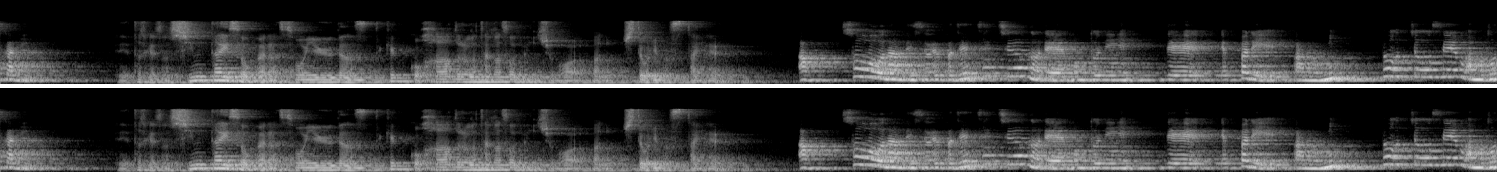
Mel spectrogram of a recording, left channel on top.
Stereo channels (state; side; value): identical; both; correlation 1.00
